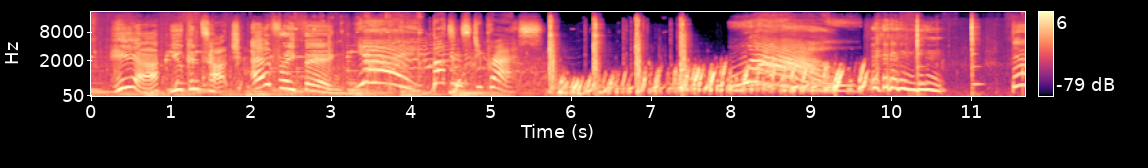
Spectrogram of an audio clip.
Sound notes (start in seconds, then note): 5.7 bubbling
